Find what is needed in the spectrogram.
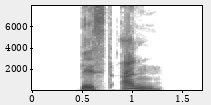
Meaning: second-person singular/plural preterite of anbeißen
- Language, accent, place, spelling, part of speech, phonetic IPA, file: German, Germany, Berlin, bisst an, verb, [ˌbɪst ˈan], De-bisst an.ogg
